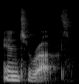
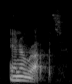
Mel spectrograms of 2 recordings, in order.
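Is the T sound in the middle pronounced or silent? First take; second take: pronounced; silent. First: The middle T sound is clearly pronounced. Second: The middle T sound is left out. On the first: "But other people, you can hear it" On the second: "Probably I personally don't say the T"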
